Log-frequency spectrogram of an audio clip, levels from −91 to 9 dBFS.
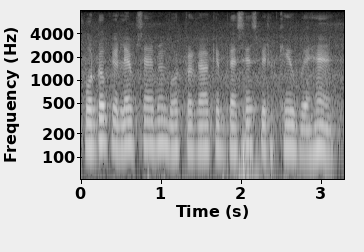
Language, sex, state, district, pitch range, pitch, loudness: Hindi, male, Arunachal Pradesh, Lower Dibang Valley, 130-140 Hz, 135 Hz, -17 LUFS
